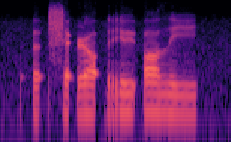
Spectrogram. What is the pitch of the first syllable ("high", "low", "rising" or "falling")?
low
